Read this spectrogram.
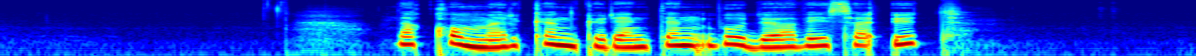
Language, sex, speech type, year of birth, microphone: Norwegian, female, read, 1982, Shure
